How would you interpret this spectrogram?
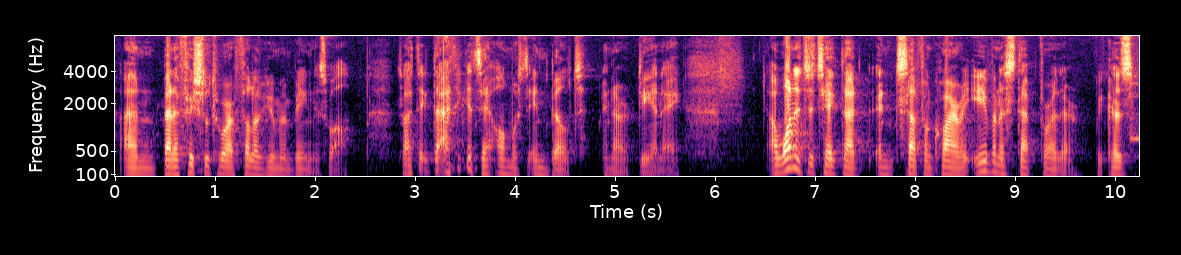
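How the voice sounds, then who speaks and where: An Irish man who teaches meditation, explaining mindfulness in a calm, gently instructive conversational way. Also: on the low side, gravelly. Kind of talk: reflective conversation.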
